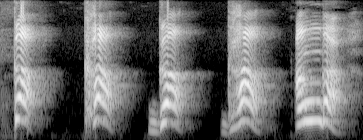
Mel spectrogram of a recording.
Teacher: कंठ के प्रयोग से हम बोलते हैं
